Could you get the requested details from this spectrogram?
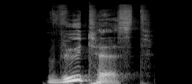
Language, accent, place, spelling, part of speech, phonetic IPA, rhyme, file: German, Germany, Berlin, wütest, verb, [ˈvyːtəst], -yːtəst, De-wütest.ogg
- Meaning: inflection of wüten: 1. second-person singular present 2. second-person singular subjunctive I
